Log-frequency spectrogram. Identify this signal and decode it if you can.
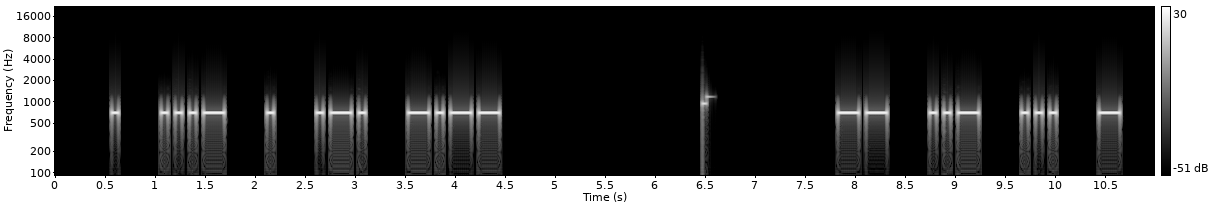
Morse code, heard as a keyed tone, about 17 wpm, spaced as for 12 wpm, 700 Hz. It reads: EVERY MUST
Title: 2x Character Spacing - Top 300 Words - 17wpm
